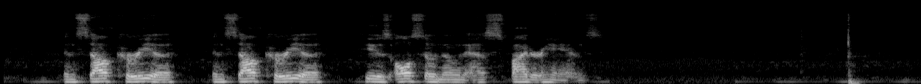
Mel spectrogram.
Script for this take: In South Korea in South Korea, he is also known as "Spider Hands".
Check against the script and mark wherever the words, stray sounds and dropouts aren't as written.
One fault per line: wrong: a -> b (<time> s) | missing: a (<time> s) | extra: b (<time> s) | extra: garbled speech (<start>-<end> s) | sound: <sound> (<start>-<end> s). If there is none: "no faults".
no faults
